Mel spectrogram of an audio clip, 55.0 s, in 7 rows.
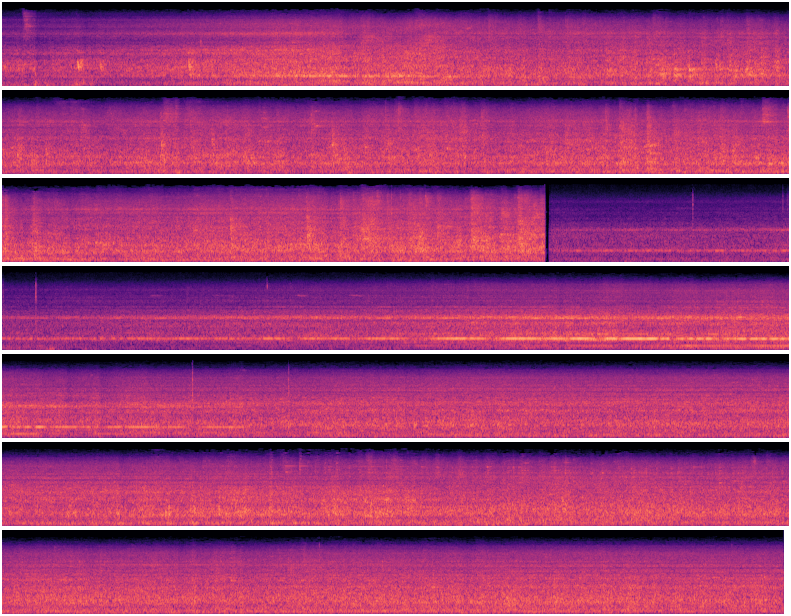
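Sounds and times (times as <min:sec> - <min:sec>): electric train high tone: 0:00.0 - 0:55.0
wheels clattering over rail joints: 0:03.4 - 0:21.2, 0:40.0 - 0:48.4.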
